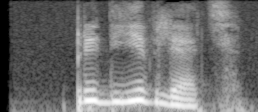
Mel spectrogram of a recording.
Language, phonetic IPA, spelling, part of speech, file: Russian, [prʲɪdjɪˈvlʲætʲ], предъявлять, verb, Ru-предъявлять.ogg
- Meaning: 1. to present, to produce, to show 2. to make (a demand, request), to assert (rights) 3. to bring (a lawsuit), to press, to prefer (an accusation, charge)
